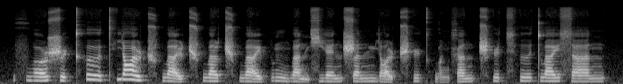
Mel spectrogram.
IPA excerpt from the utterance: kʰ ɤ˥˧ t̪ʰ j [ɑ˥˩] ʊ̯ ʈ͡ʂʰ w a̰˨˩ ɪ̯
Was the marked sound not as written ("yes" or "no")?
no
